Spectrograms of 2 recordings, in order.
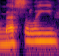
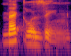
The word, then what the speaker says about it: meclizine: And then they put me on prednisone and something called mesaline for dizziness or something like that. Meclizine. Meclizine. Yeah, that. I Yep. can't pronounce that stuff half the time.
